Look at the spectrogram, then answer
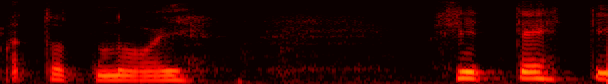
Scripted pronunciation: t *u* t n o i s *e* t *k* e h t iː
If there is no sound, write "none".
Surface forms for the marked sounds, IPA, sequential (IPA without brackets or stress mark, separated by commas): o, i, t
